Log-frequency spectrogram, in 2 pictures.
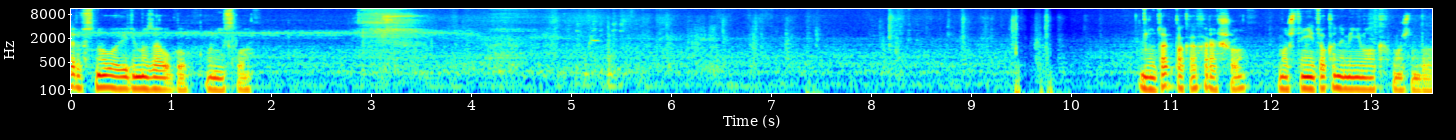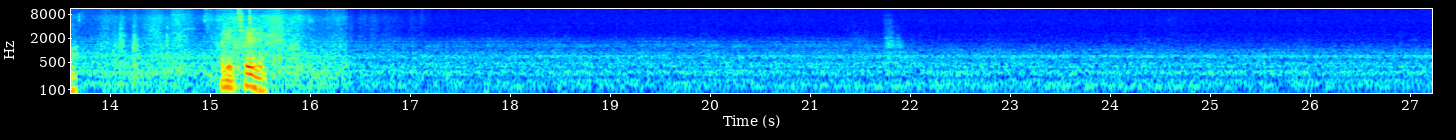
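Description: Fingers tap on a touchscreen.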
